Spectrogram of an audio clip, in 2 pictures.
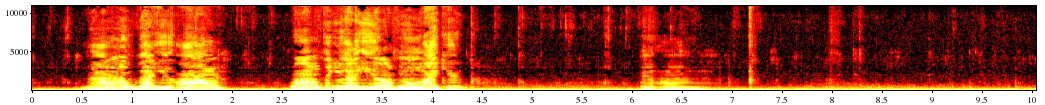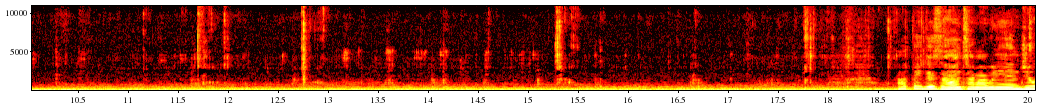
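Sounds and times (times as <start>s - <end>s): person chewing food: 0.0s - 0.6s, 1.9s - 2.6s, 4.2s - 18.7s
steady low rumble: 0.0s - 20.0s
lip and teeth clicks: 6.8s - 18.7s.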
